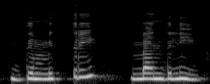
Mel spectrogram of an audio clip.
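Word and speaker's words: Dmitri Mendeleev: He had a Russian name, so we are going to pronounce his Russian name. It is Dmitry Mendeleev.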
